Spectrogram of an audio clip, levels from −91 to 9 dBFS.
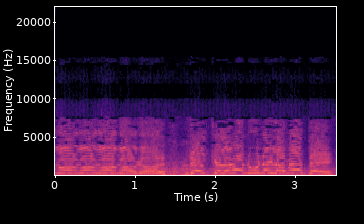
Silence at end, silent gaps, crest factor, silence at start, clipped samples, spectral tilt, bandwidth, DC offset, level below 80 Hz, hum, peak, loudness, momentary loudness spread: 0 s; none; 12 dB; 0 s; under 0.1%; -4.5 dB/octave; 15.5 kHz; under 0.1%; -40 dBFS; none; -12 dBFS; -25 LUFS; 2 LU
